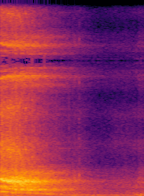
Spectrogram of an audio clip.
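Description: A martial artist's loud, drawn-out yell that fades out about a second in.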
